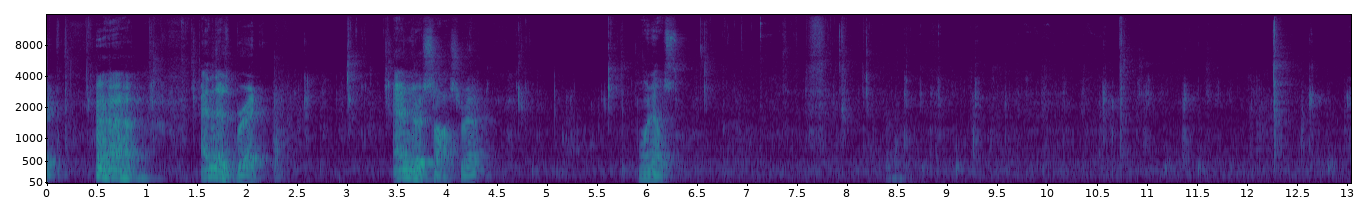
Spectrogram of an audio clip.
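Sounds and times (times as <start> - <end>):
person chewing wet mouth clicks: 2.5 - 3.5, 4.6 - 5.9, 7.8 - 13.0.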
